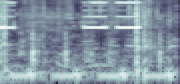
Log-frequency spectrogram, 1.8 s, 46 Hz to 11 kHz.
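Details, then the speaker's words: Mazda 6 automatic with no crank, no start and no ignition power, after wiring repair restored power: short high electronic chirps over a low hum and clatter; car alarm sounding. "Ayan natunog na Ayan oh tumutunog na siya may alarm na"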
